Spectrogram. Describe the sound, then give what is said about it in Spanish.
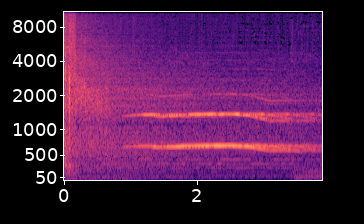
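A single sharp gunshot cracks out as a man shoots a large dog, the bullet entering its skull between the eyes; after a brief pause the dog's long, wavering howl rises and holds steady for several seconds, loud, with no talking. “La bala entró justo en el cráneo, por entre los dos ojos. Se escuchó un aullido de la bestia.”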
